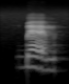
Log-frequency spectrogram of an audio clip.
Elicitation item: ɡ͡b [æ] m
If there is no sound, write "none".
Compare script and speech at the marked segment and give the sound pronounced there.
æ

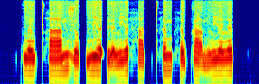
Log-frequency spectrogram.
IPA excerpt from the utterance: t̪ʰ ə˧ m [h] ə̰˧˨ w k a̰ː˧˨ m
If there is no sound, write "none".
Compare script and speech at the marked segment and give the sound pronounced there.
h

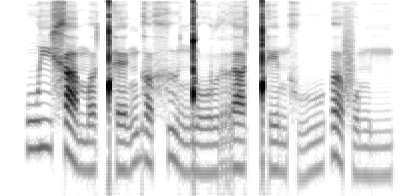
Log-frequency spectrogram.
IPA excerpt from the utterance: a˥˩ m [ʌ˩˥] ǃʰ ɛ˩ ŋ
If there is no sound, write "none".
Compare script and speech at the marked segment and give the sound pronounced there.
ʌ˩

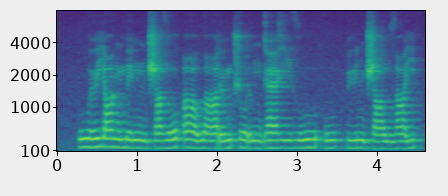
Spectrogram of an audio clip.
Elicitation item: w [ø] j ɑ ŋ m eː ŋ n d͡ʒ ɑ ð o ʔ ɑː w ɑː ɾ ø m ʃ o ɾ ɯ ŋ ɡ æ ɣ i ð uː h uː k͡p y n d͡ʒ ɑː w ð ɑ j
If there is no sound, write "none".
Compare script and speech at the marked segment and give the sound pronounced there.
ø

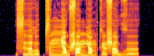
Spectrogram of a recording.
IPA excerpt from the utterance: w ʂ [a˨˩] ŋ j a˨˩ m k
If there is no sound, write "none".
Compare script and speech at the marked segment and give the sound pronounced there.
a˧˥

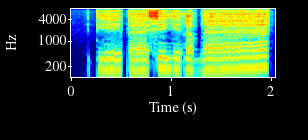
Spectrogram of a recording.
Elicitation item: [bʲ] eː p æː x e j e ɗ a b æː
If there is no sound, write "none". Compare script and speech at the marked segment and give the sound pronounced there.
pʲ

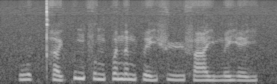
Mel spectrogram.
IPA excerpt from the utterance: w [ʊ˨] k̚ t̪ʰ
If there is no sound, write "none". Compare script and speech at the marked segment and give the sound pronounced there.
ʊ˨˥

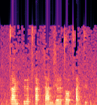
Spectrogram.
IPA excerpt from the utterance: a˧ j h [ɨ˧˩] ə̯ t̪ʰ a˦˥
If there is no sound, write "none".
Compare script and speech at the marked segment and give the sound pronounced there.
ɨ˧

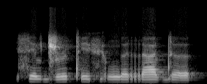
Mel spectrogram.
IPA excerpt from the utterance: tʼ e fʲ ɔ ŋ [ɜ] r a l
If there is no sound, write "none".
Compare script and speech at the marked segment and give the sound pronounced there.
ɜ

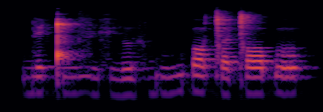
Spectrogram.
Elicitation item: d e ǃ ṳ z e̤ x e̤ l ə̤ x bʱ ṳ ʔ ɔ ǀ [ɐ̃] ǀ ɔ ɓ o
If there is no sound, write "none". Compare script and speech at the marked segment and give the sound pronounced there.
ɐ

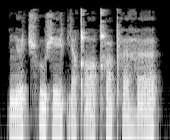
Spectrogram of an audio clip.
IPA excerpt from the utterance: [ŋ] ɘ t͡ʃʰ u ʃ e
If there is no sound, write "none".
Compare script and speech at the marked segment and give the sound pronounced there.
n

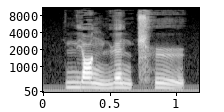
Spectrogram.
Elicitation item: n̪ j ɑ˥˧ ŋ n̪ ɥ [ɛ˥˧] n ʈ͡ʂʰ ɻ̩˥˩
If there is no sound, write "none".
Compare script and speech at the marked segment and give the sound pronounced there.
ɛ˥˧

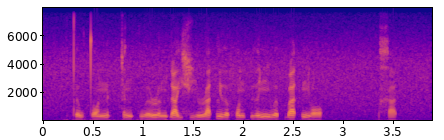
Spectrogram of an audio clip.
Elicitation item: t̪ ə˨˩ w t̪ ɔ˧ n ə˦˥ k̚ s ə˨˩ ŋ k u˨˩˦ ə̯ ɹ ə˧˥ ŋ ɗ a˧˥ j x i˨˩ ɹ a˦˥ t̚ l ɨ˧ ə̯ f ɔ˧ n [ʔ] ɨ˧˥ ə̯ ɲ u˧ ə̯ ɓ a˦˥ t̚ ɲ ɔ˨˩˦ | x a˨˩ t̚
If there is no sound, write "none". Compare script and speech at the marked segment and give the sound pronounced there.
ʔ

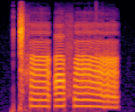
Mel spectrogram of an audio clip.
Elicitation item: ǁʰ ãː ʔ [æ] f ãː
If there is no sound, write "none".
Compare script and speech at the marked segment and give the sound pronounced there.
a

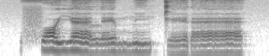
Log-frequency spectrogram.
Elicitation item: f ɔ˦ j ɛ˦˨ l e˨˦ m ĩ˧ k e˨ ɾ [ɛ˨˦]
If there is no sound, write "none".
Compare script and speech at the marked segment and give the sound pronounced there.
ɛ˨˦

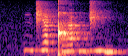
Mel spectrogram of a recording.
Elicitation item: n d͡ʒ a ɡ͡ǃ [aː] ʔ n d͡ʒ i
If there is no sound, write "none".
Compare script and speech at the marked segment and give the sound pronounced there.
aː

